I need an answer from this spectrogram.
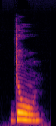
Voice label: "dawn", English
